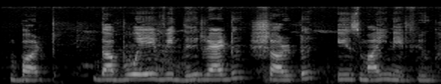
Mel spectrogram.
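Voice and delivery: the English line read very slowly, each word apart; slow dictation. Shown as a demonstration. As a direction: dictate but the boy with red shirt is my nephew slowly. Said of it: "teacher rereads sentence slowly". (पूरा अंग्रेज़ी वाक्य बहुत धीरे, हर शब्द अलग बोलना)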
